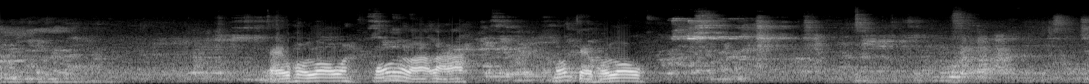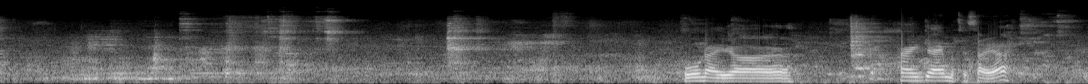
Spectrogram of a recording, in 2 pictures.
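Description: Many people chatter at a low murmur in a large echoing hall.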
